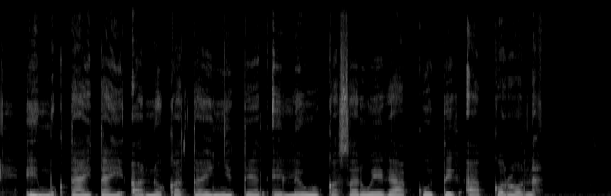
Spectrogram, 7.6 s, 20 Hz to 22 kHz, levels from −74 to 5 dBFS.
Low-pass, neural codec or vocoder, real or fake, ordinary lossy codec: none; none; real; none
